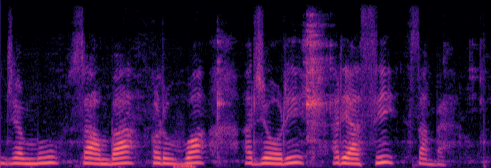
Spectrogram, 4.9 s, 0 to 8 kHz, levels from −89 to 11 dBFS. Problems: constant background noise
